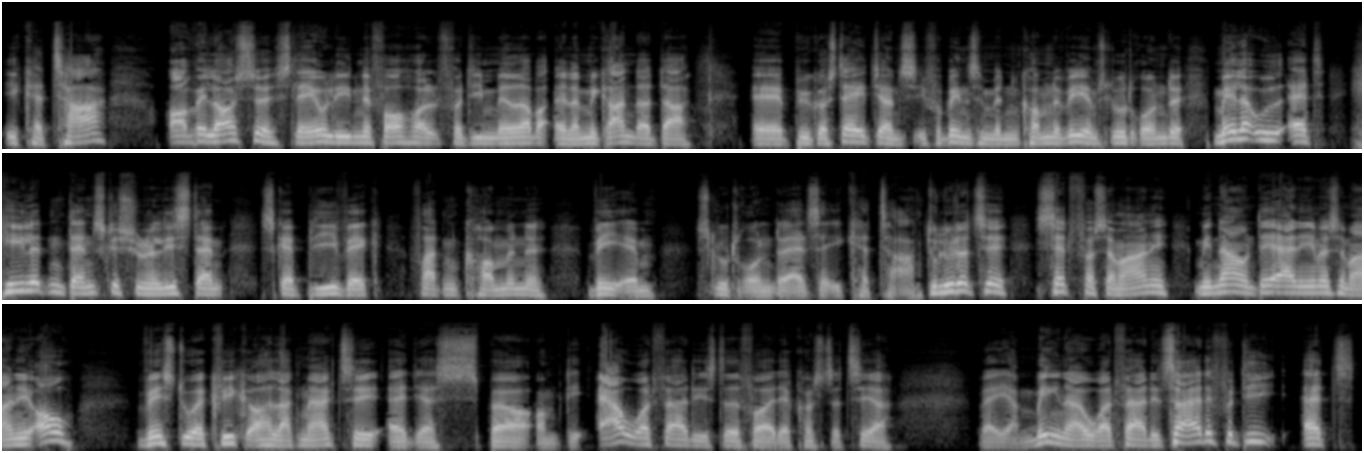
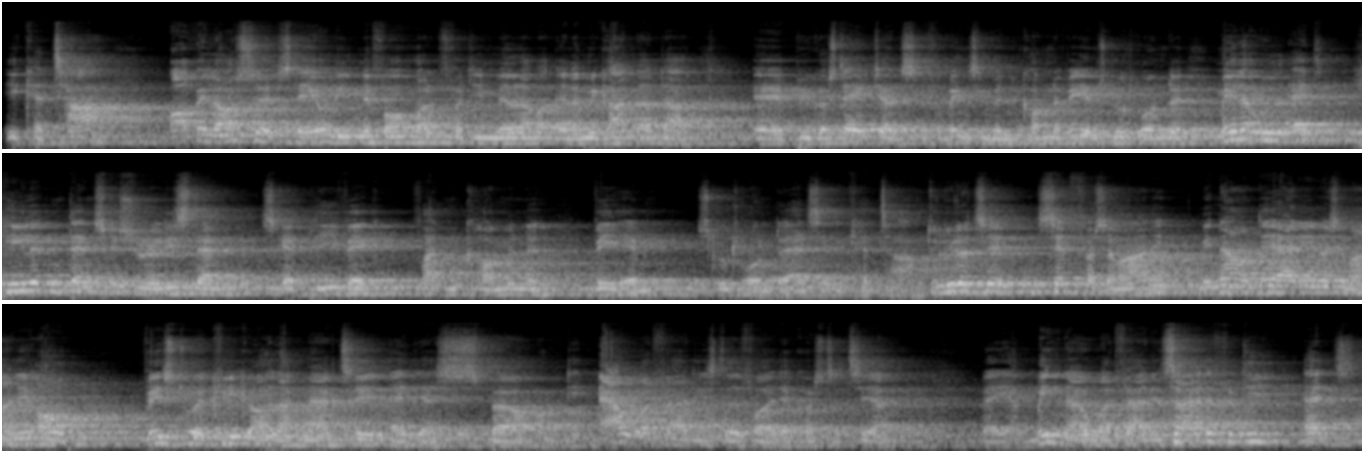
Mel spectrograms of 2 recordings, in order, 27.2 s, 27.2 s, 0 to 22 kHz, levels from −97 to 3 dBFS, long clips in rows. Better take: first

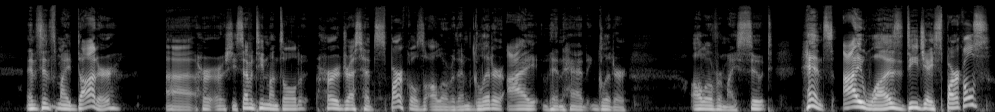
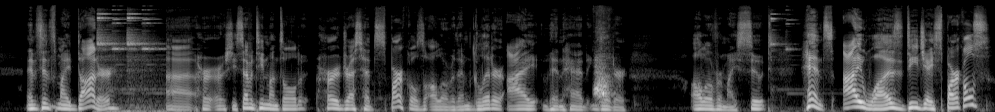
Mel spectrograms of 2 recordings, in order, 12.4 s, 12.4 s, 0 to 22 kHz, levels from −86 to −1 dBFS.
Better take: first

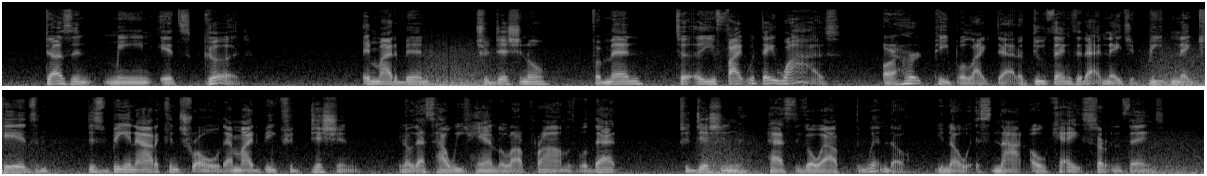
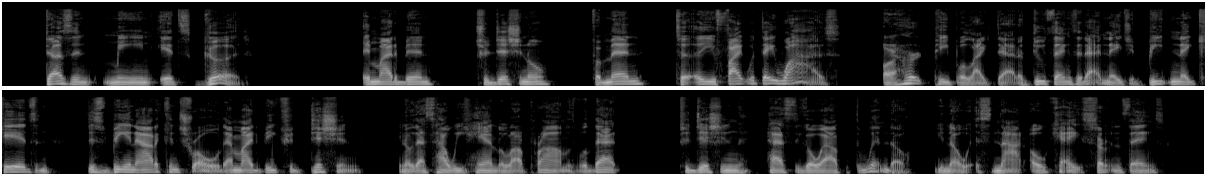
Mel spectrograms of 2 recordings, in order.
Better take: second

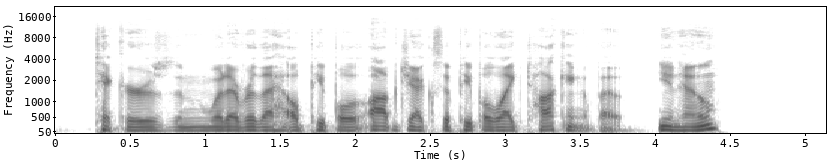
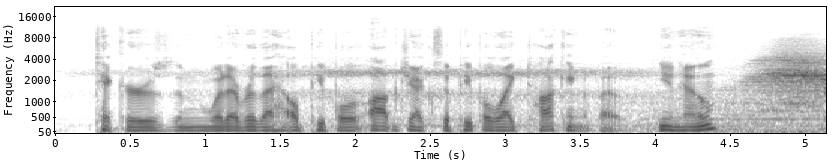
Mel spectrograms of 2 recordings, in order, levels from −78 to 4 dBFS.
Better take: first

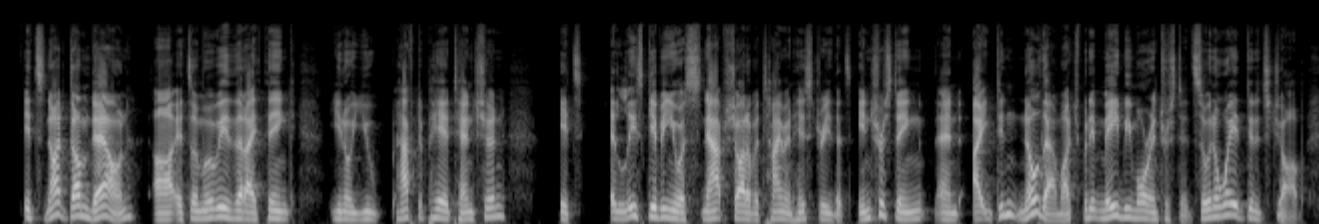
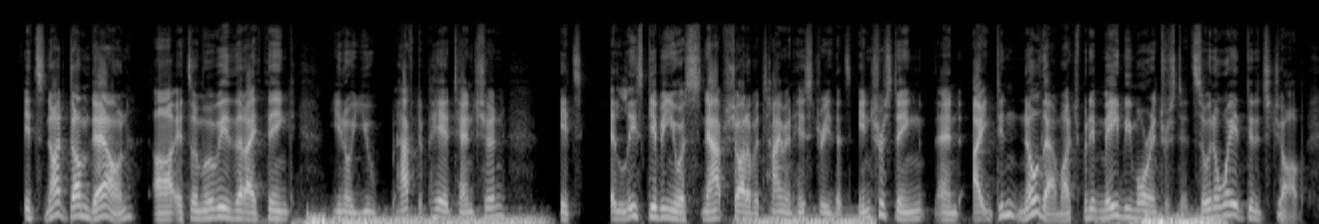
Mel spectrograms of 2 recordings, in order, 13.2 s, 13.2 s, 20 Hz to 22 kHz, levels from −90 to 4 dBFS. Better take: first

